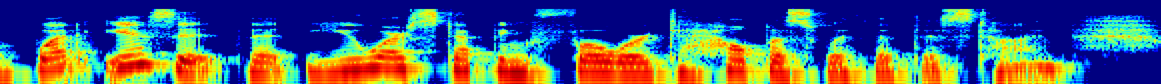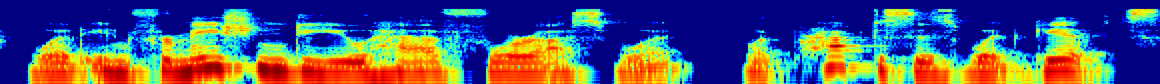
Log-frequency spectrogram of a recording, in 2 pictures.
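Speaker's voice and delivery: ordinary talk, nothing marked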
